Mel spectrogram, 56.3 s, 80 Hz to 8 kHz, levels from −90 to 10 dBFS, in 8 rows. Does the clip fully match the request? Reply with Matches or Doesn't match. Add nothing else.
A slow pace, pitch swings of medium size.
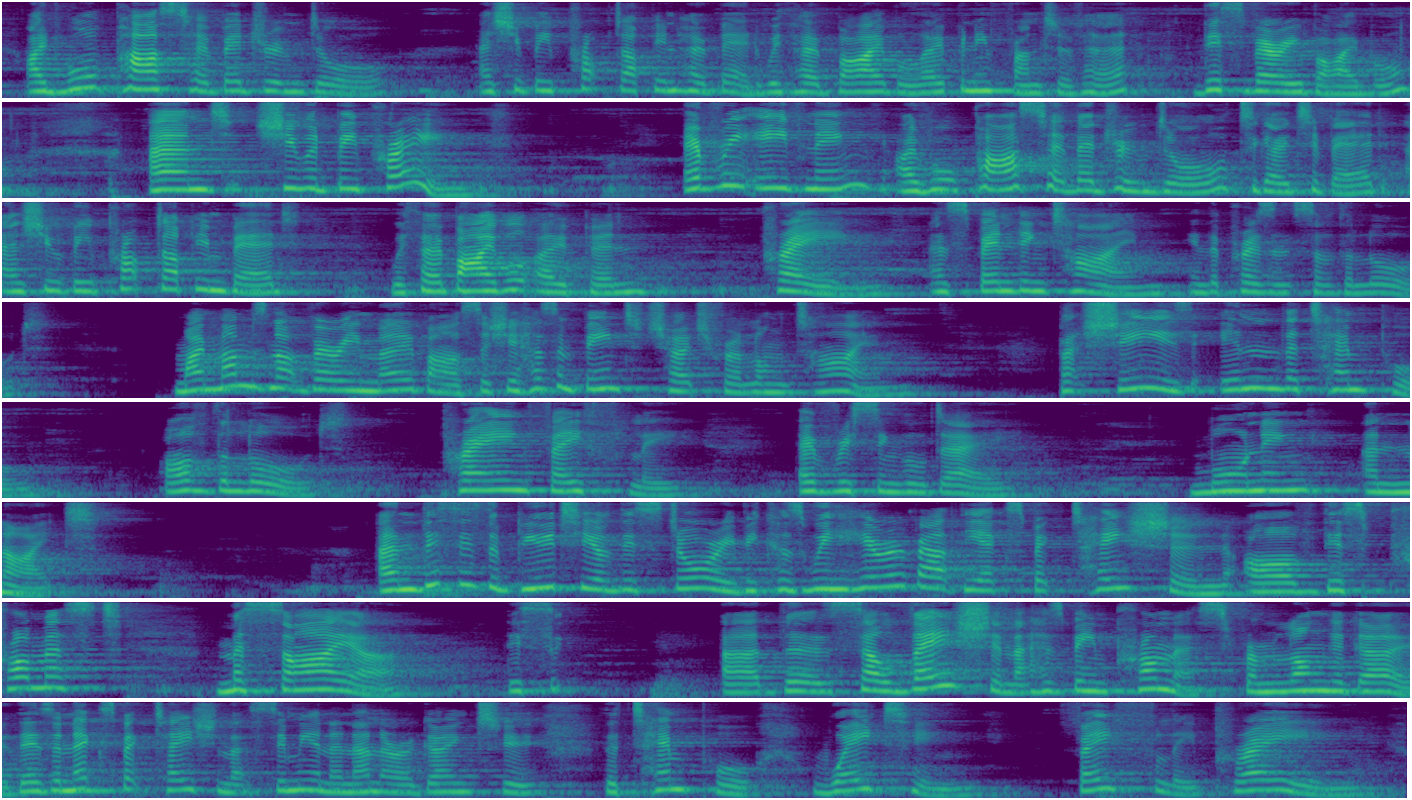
Doesn't match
